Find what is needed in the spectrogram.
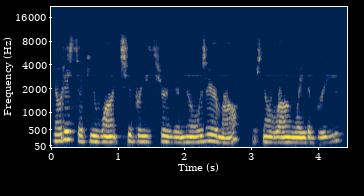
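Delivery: soft, unhurried meditation voice with long pauses; guided meditation. Acted. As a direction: guide them gently into noticing their breath and senses.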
